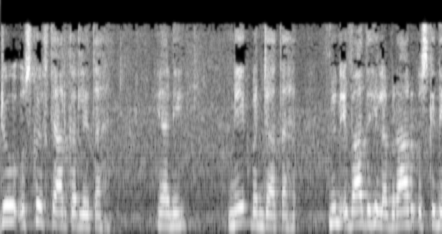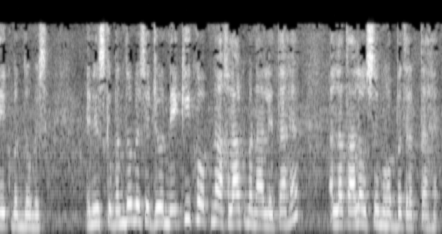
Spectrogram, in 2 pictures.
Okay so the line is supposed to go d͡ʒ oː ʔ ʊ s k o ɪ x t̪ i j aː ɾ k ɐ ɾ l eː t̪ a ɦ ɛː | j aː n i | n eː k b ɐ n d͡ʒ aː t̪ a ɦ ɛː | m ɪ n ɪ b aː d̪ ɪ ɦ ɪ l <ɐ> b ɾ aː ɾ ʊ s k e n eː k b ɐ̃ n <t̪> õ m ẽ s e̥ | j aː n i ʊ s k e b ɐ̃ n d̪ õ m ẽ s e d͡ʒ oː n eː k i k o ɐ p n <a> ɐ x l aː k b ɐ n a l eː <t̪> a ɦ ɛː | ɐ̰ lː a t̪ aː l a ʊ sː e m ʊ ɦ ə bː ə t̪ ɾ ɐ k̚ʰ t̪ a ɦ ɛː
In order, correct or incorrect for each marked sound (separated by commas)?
correct, incorrect, correct, correct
